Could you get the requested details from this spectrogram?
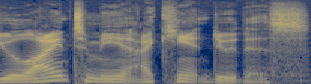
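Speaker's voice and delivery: plain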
